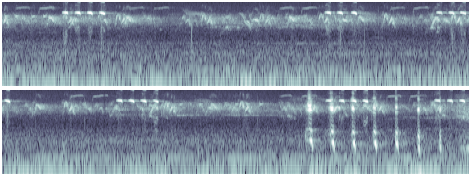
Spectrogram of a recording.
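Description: Birds sing outdoors in repeated bursts of high, bright chirps and trills, with a busier flurry of sharp calls near the end over a soft steady background hiss. No one speaks.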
